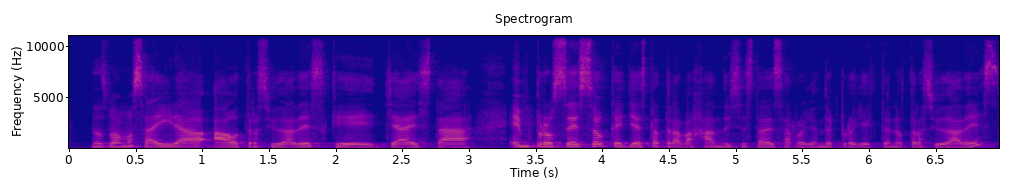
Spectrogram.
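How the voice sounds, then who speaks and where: Talking at a fairly quick pace with hardly any pauses, a woman has a very deep, low pitch. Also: ordinary pitch variation. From Mexico City. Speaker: public relations agency owner, podcast host. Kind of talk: casual podcast conversation.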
